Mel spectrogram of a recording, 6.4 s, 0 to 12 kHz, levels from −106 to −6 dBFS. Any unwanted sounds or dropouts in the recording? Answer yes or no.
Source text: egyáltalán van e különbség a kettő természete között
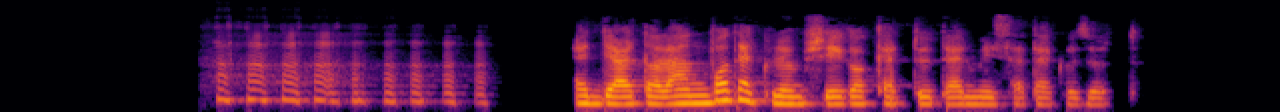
yes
